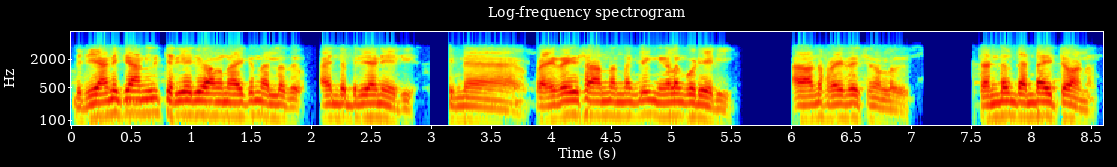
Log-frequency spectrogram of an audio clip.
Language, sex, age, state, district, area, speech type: Malayalam, male, 60+, Kerala, Alappuzha, rural, conversation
